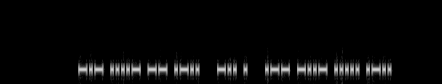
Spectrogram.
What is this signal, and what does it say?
Morse code, heard as a keyed tone, about 46 wpm, 700 Hz. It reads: K4ML DE WX5L
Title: USA Callsign DE Callsign - 4 Characters - 45wpm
